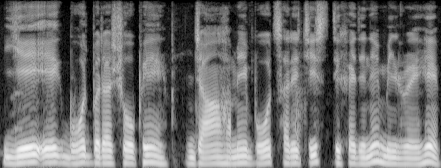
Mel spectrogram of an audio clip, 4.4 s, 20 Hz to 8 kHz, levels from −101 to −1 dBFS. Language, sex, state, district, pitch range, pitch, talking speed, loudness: Hindi, male, Arunachal Pradesh, Longding, 110-125 Hz, 115 Hz, 215 wpm, -15 LUFS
